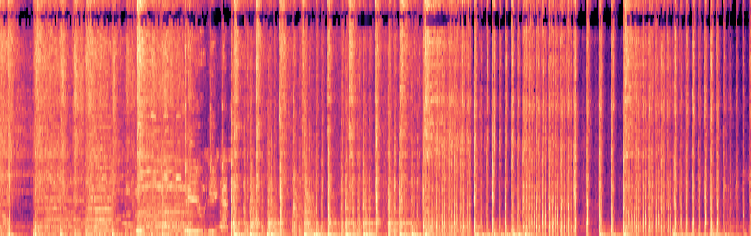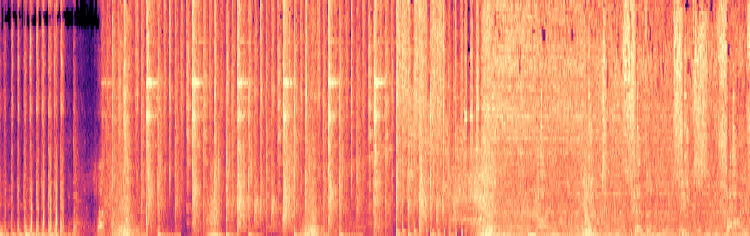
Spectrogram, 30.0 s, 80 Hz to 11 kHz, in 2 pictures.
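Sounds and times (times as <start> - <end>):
low drums beating: 0.0 - 4.0, 17.2 - 29.0
snare drums playing rolls: 17.6 - 24.4.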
